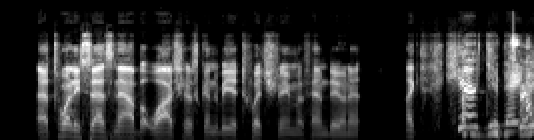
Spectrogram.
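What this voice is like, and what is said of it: Usual voice. Nothing is said of it.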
